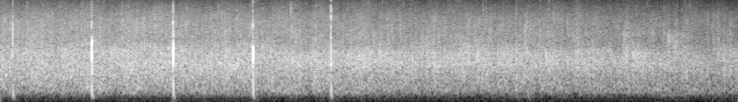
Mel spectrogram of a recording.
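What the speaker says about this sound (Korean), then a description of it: "하나님 앞에 영광의 박수 한번 올려드릴까요?" A church congregation at a Sunday worship service applauds together, a steady soft wash of clapping at a distance with a few sharper individual claps standing out, holding evenly for several seconds.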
